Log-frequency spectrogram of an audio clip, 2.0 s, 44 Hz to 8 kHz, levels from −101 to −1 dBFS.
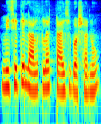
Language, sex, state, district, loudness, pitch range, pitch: Bengali, female, West Bengal, Cooch Behar, -16 LUFS, 180-215 Hz, 200 Hz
